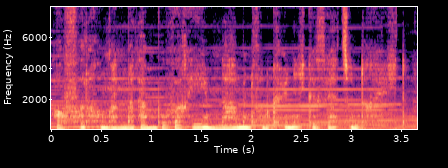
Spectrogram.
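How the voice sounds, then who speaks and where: An actress voicing a stern official notice in a radio drama, formal, whispery and breathy. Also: female voice, on the low side, fairly even intonation, fairly quick, far from the mic, over music, close to an everyday voice. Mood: stern, ominous. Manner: formal, declaratory. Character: stern official court notice, read out in a hushed voice.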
